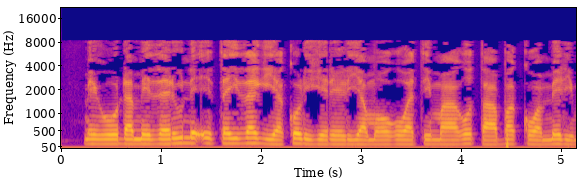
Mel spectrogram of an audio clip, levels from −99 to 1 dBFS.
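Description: Speech, with MP3 compression damage running through the whole clip. Nothing is heard above 8.4 kHz, so the top end sounds dull. Quiet detail flickers in and out, giving a watery, swirly texture, and attacks smear. That likely points to a low bitrate around 32 kbps.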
